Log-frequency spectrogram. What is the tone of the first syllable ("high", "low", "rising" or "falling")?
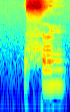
high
